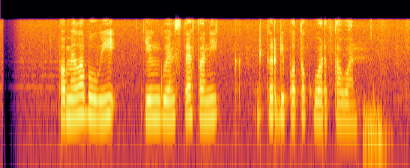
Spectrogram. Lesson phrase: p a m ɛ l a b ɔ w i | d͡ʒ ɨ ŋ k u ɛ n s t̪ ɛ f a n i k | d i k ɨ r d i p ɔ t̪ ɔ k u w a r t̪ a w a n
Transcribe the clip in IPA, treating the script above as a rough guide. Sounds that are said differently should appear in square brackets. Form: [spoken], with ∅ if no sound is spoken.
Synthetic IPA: p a m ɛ l a b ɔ w i | d͡ʒ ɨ ŋ [ɡ] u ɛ n s t̪ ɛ f a n i k | d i k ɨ r d i p ɔ t̪ ɔ k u w a r t̪ a w a n

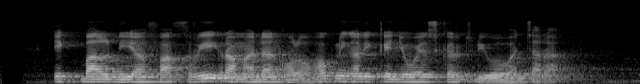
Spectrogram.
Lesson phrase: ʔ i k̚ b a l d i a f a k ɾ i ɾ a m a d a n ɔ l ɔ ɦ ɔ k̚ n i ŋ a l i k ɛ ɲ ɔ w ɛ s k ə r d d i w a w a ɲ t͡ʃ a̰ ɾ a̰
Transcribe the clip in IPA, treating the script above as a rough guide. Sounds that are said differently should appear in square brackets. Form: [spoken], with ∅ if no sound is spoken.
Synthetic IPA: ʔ i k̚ b a l d i a f a k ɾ i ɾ a m a d a n ɔ l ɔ ɦ ɔ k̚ n i ŋ a l i k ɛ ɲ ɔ w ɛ s k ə r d d i w a w a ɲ t͡ʃ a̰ ɾ a̰

